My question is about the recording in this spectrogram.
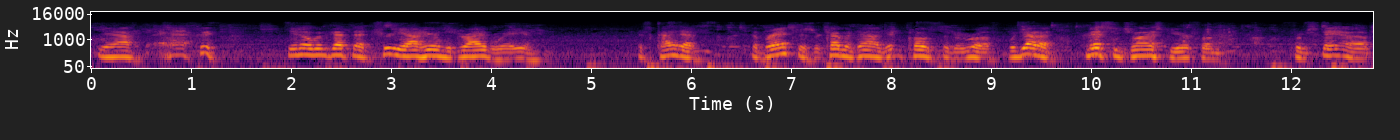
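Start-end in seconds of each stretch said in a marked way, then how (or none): none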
